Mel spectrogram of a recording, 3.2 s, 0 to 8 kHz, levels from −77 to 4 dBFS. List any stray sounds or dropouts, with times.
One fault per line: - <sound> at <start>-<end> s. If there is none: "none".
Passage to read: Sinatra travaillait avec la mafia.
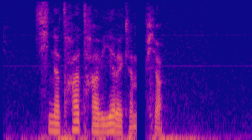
- dropout at 1.7-1.8 s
